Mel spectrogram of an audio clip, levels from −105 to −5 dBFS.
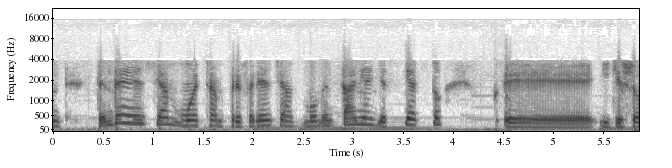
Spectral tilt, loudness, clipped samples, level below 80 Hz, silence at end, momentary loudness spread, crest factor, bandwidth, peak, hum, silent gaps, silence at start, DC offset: -7 dB/octave; -33 LUFS; under 0.1%; -56 dBFS; 0 s; 6 LU; 16 dB; 16 kHz; -18 dBFS; none; none; 0 s; under 0.1%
